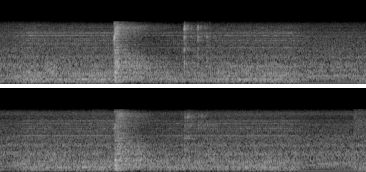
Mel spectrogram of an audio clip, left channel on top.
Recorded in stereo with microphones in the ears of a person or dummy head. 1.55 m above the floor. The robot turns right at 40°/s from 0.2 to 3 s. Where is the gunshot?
60° left (ahead or behind), 1.7 m.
